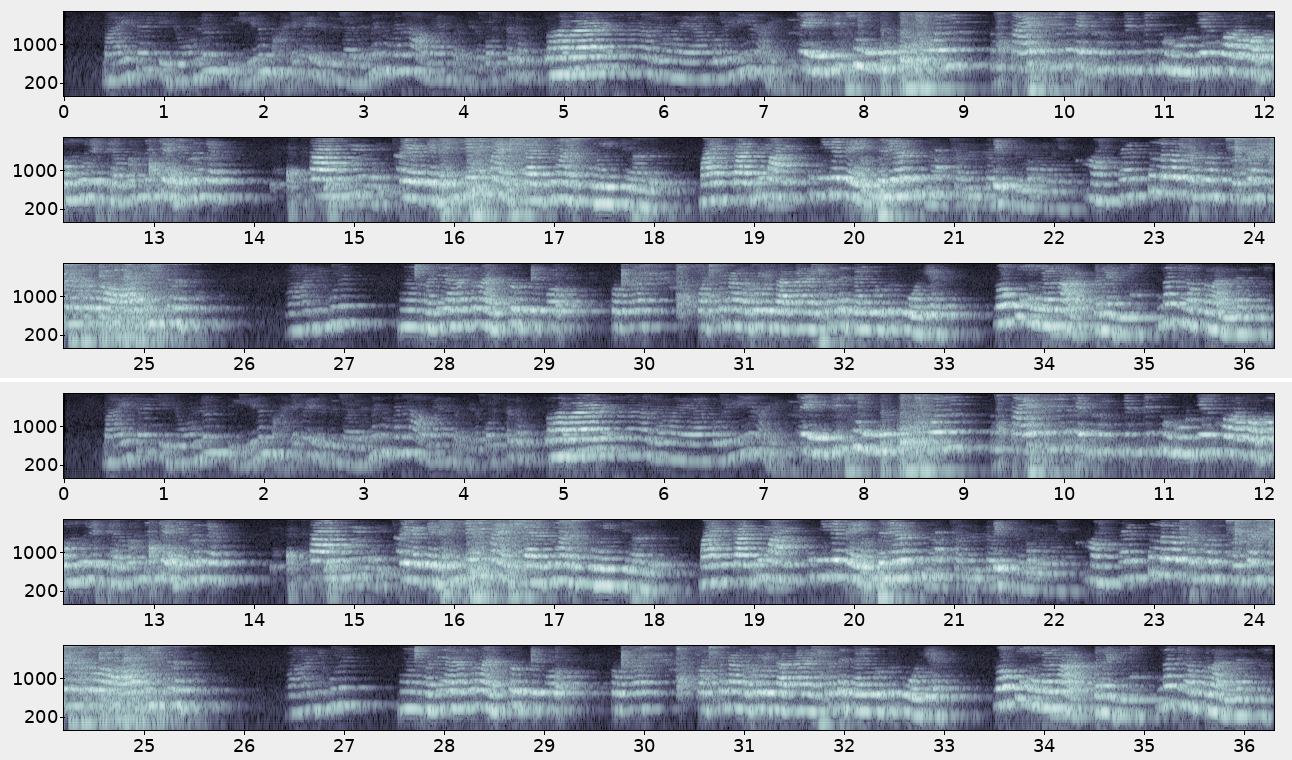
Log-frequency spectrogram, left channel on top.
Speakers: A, on the left (about 70°); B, on the right (about 80°).
A: മായശത്തി ജൂണിലൊന്നും തീരെം മഴ പെയ്തിട്ട് <unintelligible> ച്ചക്കെ
B: അവ-
A: എന്ന് പെയ്തതാന്ന് അറിയോ മഴ കൊറെ ആയി
B: ഏത് ചൂട്
A: <unintelligible>
B: പോലും <unintelligible> <unintelligible>
A: വാടി
B: <unintelligible>
A: അതിന് നനക്കാതിരിക്കാൻ പറ്റുള്ളൂ
B: <unintelligible>
A: <unintelligible>
B: ഉംഗട്ട് ഞാനൊക്കെ നനച്ചോടത്തിപ്പോ ഇപ്പൊക്കെ കുറച്ചൊക്കെ അങ്ങോട്ട് കൊൂതാക്കാാണ് ഒക്കെ സെറ്റ ആാക്കി കൊടുത്ത് പോരാണ്. നോക്കി ഇങ്ങനെ
A: എന്ത്
B: നടക്കണഡീ എന്നാ പിന്നെ ഒക്കെ നല്ലനെൽ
